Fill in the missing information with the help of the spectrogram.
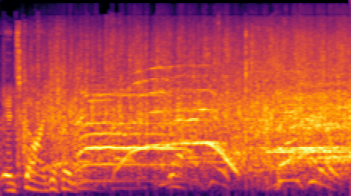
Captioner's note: applauding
